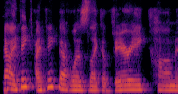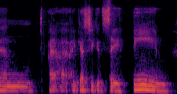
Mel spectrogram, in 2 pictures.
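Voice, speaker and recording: A man's voice: a little high, moderate pace, darkish tone. A man born in the Philippines, a guest in an interview, speaking casually and thoughtfully, with many fillers and restarts. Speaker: guest, brand founder.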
